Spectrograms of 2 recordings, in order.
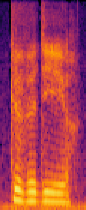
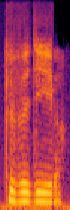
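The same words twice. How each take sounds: The two takes are said the same way.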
